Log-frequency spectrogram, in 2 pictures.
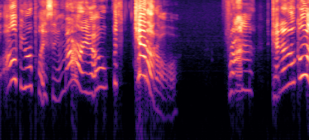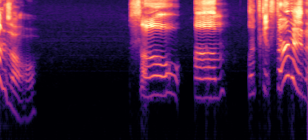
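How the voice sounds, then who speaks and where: A performer voicing a small turtle-like video game villain kid, giving a casual step-by-step software tutorial in a halting, hesitant way. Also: extremely high pitch, noisy background, full character voice. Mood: upbeat, instructive. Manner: halting, hesitant, trailing off in asides. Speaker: tutorial presenter.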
